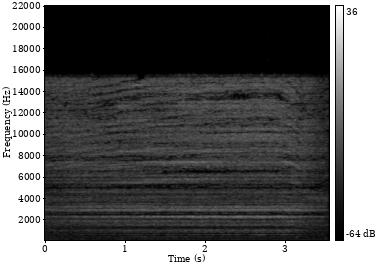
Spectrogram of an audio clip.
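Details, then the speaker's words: BluePrint 383 stroker V8 with 800 miles, oil pumping from the dipstick tube and fouling plugs, during a leak-down test on cylinder four: steady airy hiss from the dipstick tube; air escaping past the piston rings, with valves and head gaskets OK. "okay cylinder number four is blowing oil out of the dipstick tube"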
